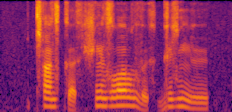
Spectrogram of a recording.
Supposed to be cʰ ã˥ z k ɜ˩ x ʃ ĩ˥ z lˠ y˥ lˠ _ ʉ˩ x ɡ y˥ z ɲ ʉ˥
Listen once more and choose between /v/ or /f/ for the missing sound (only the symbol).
v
